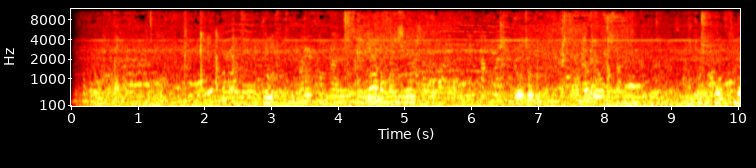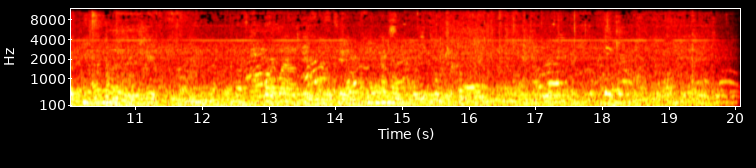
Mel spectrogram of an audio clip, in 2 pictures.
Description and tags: Recorded at a capital airport. One of the biggest airports ! Breeze, movement -- straight departure energy !!
If you enjoyed the sound, please STAR, COMMENT, SPREAD THE WORD!🗣 It really helps!
no strings attached, credit is NOT necessary 💙
Atmosphere, People, Ambience, Conversation, Travel, Chat, Crowd, Ambient, Terminal, Voices, Waiting, Chatter, Field-Recording, Trip, Airport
